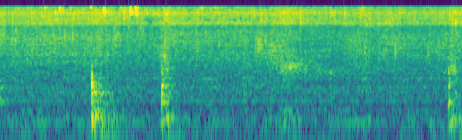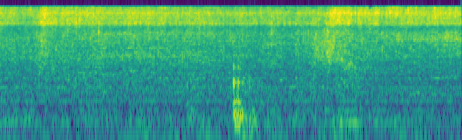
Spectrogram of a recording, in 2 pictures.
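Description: Diced vegetables and grated tomato sizzling steadily in oil in a frying pan while a spatula stirs them, with four short knocks of the spatula against the pan.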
